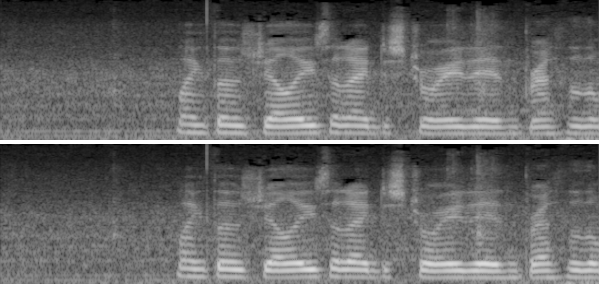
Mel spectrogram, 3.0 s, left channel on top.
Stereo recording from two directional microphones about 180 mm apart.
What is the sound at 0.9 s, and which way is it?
A woman's voice, 10° right (ahead or behind).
